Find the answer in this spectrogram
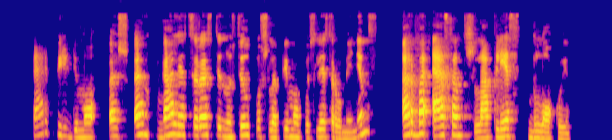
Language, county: Lithuanian, Kaunas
